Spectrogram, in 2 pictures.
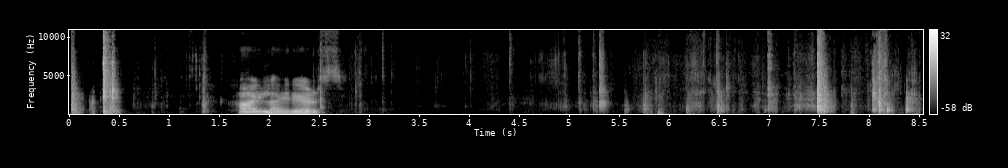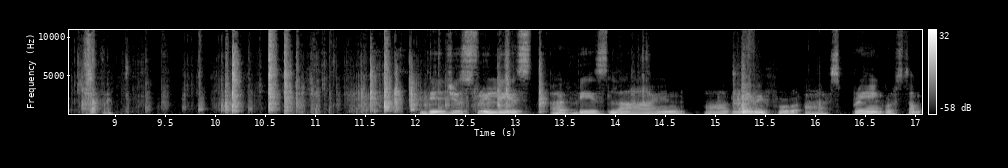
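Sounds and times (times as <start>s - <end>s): packaging crinkling: 0.6s - 1.6s, 2.4s - 13.5s
sharp packaging clicks: 4.8s - 13.4s.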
